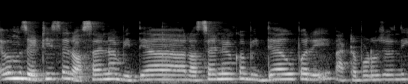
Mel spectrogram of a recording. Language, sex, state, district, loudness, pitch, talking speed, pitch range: Odia, female, Odisha, Khordha, -16 LUFS, 235 Hz, 145 wpm, 220-250 Hz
